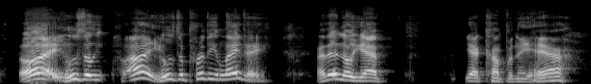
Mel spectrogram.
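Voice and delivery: Irish brogue, pitched very high. Voicing a character shouting at the noise below: Irish accent. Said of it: "Did [name] turn Irish all of a sudden?".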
